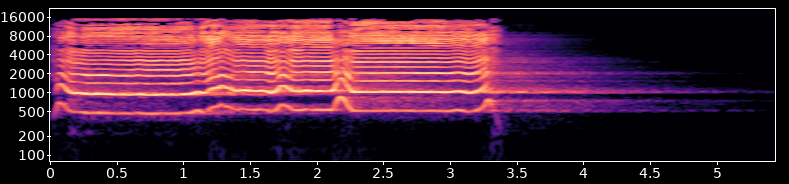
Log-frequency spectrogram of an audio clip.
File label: Vocal Fury Queen Rally Cry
